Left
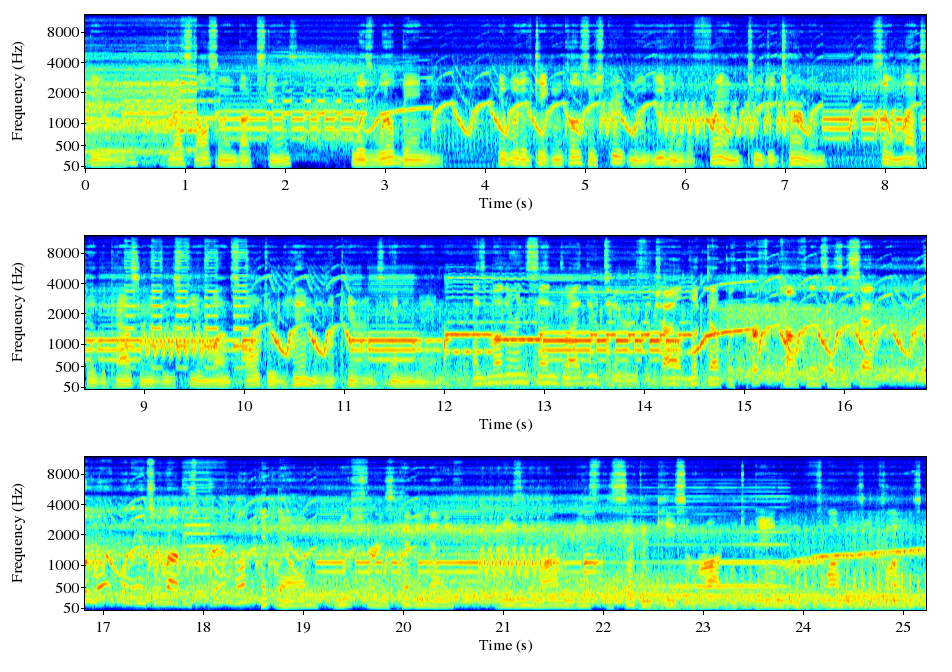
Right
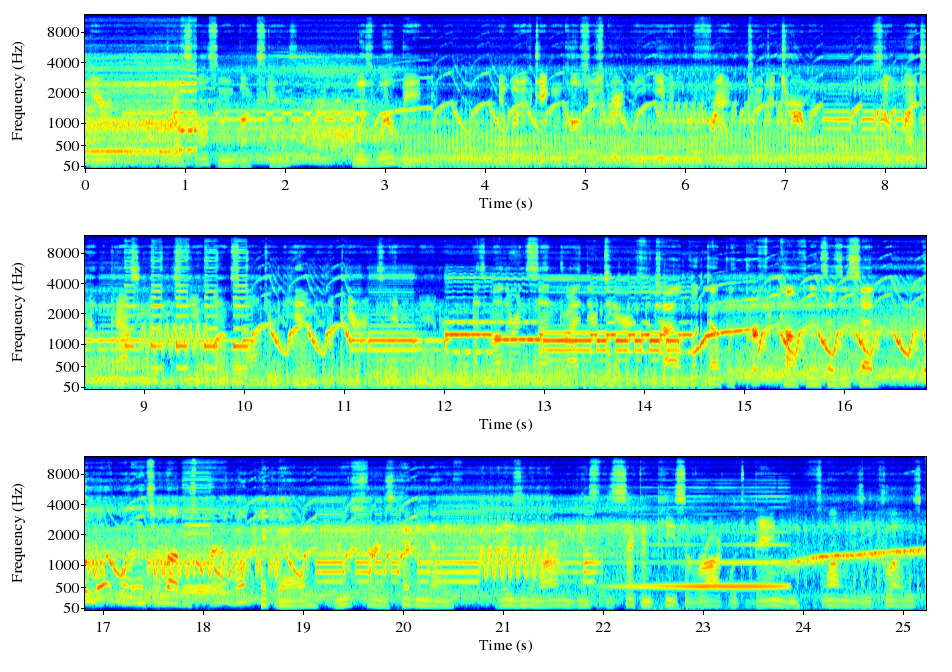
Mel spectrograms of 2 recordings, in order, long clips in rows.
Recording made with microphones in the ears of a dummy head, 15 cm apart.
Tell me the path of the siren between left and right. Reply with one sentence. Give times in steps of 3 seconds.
In this clip you hear the siren on the left from 0 s, in the centre from 12 s and on the right from 15 s.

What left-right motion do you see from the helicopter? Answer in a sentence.
In this clip you hear the helicopter move from right to left.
